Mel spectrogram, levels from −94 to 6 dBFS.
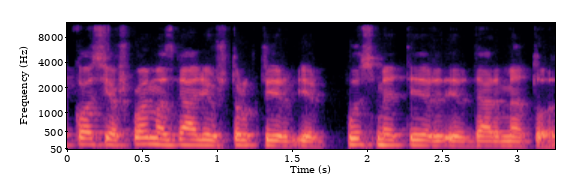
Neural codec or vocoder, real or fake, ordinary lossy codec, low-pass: none; real; AAC, 64 kbps; 10.8 kHz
